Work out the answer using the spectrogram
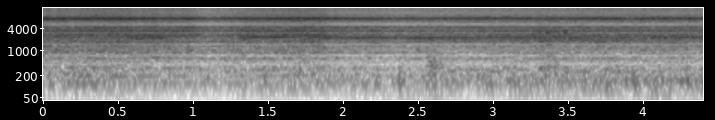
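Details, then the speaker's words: Active speaker amplifier with no music playing: loud steady hiss with rough rumbling 'grok-grok' underneath; noise on its own, cause not yet found. "Suaranya berisik grok grok atau apa ya Ada suara yang mengganggu"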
